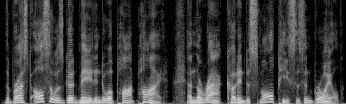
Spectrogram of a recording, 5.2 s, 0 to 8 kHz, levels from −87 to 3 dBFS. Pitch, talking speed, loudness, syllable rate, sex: 140 Hz, 220 wpm, -18 LUFS, 5.1 syllables/s, male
